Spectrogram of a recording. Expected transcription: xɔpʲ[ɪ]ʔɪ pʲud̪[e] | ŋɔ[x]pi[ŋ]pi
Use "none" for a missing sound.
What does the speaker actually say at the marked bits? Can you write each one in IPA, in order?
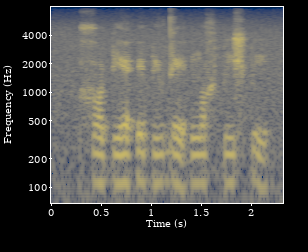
ɛ, e, x, x

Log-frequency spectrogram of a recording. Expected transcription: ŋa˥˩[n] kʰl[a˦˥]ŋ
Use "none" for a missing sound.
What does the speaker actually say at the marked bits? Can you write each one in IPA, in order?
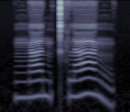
n, a˥˩

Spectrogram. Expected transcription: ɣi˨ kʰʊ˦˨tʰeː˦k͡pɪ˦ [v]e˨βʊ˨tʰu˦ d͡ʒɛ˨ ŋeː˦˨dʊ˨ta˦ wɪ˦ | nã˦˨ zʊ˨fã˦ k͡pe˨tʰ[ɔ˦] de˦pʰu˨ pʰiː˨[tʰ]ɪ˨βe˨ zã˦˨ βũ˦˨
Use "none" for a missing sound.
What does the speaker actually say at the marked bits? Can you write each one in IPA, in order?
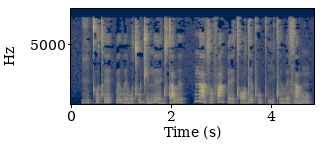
β, ɔ˨, tʰ

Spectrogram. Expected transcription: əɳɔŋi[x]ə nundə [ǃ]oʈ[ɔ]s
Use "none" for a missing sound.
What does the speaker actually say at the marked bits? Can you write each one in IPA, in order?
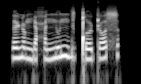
ħ, ǃ, ɔ

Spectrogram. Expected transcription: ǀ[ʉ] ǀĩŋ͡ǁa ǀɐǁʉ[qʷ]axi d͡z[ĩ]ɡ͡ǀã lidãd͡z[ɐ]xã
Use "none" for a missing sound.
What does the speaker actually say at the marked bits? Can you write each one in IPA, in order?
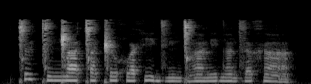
ɨ, χʷ, ĩ, ɐ

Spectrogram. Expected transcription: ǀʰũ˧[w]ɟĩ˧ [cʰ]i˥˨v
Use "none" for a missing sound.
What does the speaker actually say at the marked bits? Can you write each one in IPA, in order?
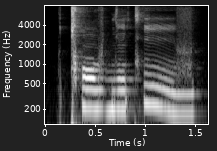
v, cʰ

